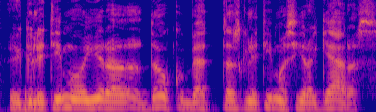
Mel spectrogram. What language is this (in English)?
Lithuanian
